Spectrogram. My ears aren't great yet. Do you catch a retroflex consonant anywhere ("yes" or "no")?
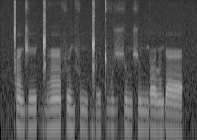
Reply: yes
